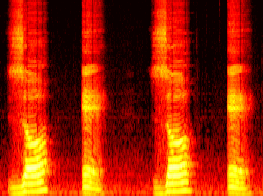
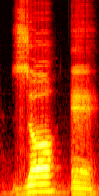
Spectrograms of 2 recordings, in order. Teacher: the grave accent telling us to fall down on the second syllable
